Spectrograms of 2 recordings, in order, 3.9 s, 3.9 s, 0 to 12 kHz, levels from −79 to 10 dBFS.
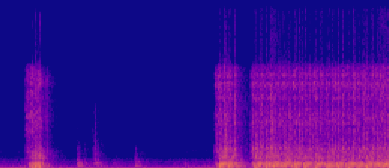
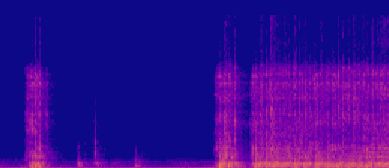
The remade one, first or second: second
